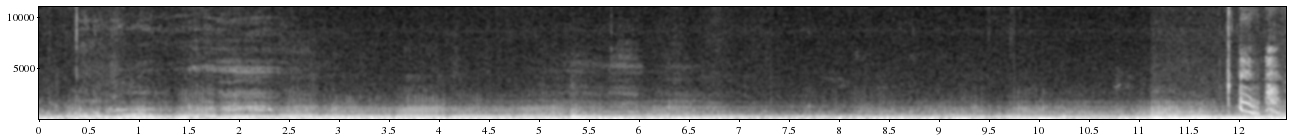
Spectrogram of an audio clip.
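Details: Orange tabby kitten named Mimi purring, a steady low rumbling throb running continuously with fast regular pulses, a few faint higher squeaks and rustles near the end.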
